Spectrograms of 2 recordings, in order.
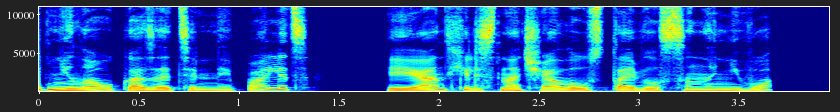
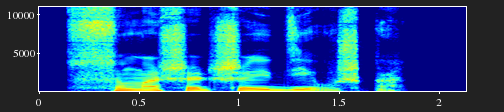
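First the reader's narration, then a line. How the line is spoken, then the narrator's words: Moaning. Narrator (Russian): простонал он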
